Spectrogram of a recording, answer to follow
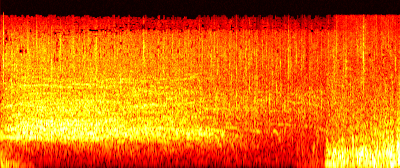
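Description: Studio audience applause: an even clapping noise that fades away over about six seconds. About six and a half seconds in, the band's music starts up.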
